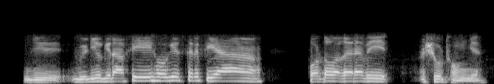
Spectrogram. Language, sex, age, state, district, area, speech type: Urdu, male, 30-45, Uttar Pradesh, Lucknow, urban, conversation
